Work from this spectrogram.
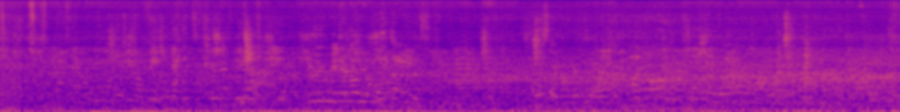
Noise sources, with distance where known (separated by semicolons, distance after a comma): person or small group talking, near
